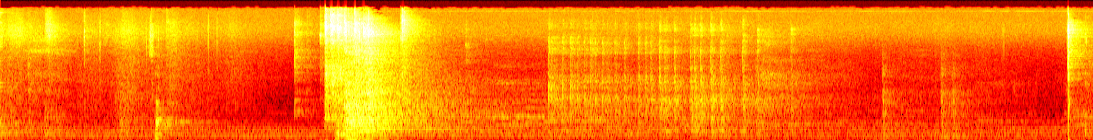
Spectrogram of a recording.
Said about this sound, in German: Da merkt man mal, was für eine krasse Varianz zwischen zwei Türen besteht. Krass, ne? Das war echt ein schönes Geräusch. Ja. ja hinten raus war es gut.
